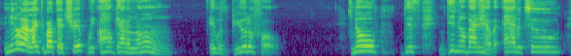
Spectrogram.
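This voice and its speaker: A woman in her sixties hosting a casual livestream, chatting warmly with viewers by name and laughing often. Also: fairly high pitch, lively intonation, moderate pace. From Chicago area. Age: 60s. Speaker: livestream host. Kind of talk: casual livestream chat reading viewer comments.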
